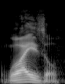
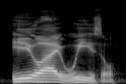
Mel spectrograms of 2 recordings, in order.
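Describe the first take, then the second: First: "Wiesel" said as WHY-zul; trial pronunciation. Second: "Eli Wiesel" said as EE-lye WEE-zul; trial pronunciation. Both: Shown as a demonstration. Host guessing at an author's name, trial pronunciation.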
